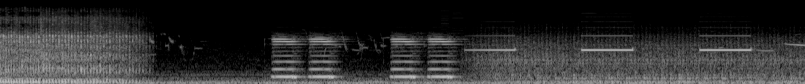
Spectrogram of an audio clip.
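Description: Truck sound effects. An engine runs loudly and cuts back about a second and a half in. It is followed by two double horn toots, then three reversing beeps about a second apart, over a low engine idle.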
